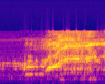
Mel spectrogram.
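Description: Hand-held electric drill starting about half a second in and running up to speed, its whine rising in pitch about a second in as it drills a hole in a plastic box.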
